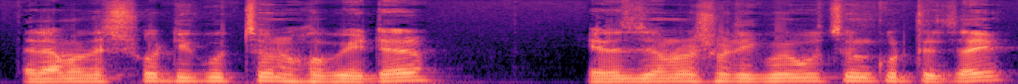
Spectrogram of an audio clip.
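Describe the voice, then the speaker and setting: A man with a Bengali accent teaching English pronunciation, drawing out and repeating each word slowly. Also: fairly high pitch, steady tone, dark tone. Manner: slow, drawn-out repetition of words to model pronunciation. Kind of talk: spoken pronunciation lesson.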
